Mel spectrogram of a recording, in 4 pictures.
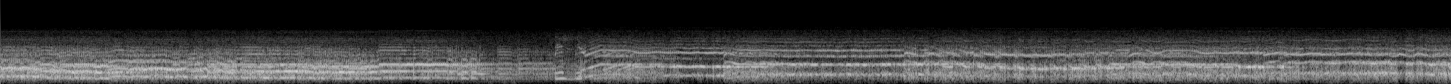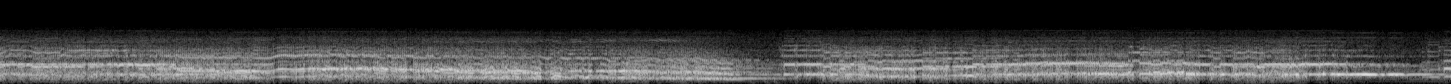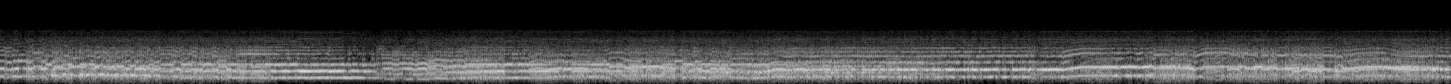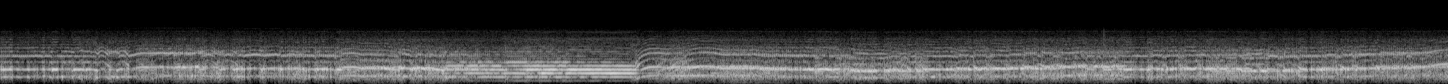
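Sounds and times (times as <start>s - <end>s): electric guitar melody: 0.0s - 58.0s.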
